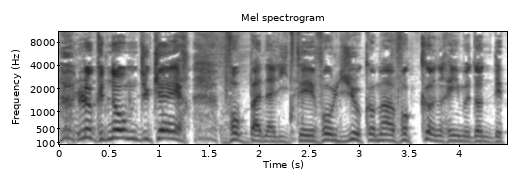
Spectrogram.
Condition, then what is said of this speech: None; typical speech.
